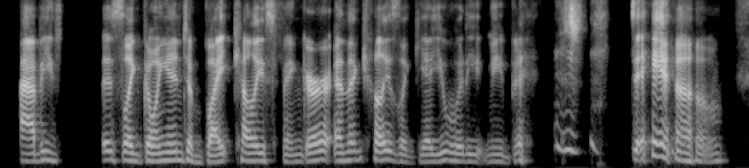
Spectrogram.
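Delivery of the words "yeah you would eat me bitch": mock, put-on, quieter muttering under the breath. Recapping reality tv drama, the speaker quotes a cast member, retelling an under-breath mutter. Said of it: "says under her breath".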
